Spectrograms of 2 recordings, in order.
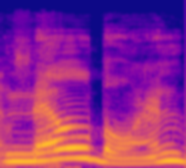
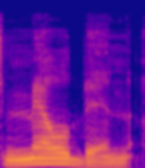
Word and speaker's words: Melbourne: I always pronounced it Melbourne, but when I was there, I was told, no, it's Melbourne.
